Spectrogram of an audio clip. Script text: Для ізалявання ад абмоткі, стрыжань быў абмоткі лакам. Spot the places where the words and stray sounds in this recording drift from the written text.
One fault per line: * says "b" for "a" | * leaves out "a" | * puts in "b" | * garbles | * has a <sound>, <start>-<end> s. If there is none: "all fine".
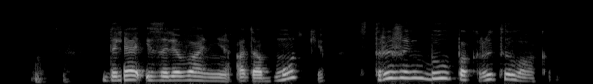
* has a dropout, 1.2-1.2 s
* says "пакрыты" for "абмоткі"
